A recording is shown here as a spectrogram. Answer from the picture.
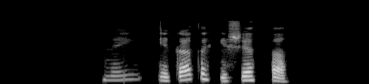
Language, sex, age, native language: Icelandic, female, 40-49, Icelandic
